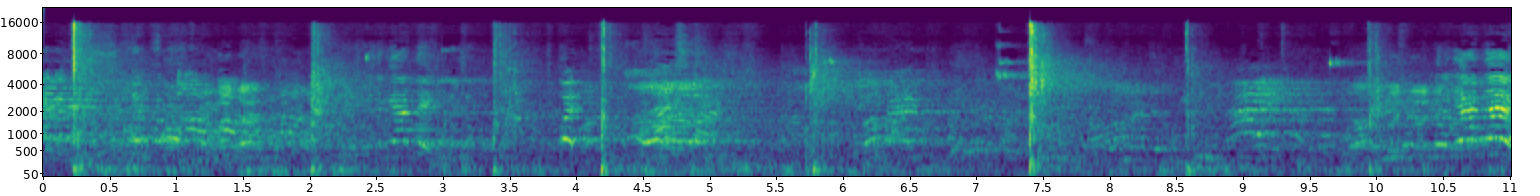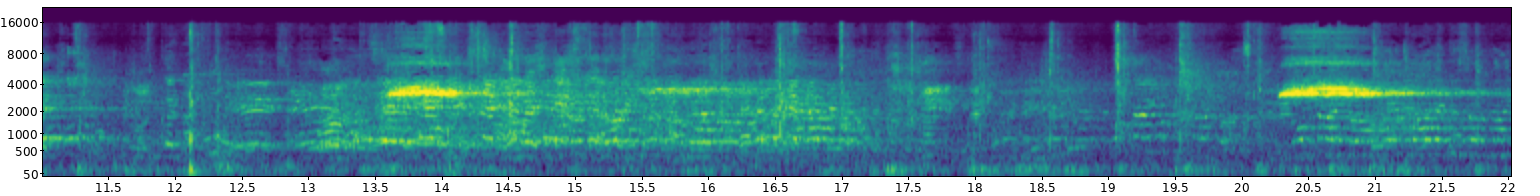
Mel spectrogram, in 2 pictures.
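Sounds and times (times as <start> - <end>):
volleyball impacts: 0.1 - 1.0, 1.6 - 2.4, 7.4 - 8.8
women calling and shouting: 11.9 - 17.2.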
